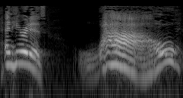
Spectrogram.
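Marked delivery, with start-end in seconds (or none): 1.6-3.6 "Wow" stretched into three syllables, loud and swooping; drawn-out wow. Shown as a demonstration. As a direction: stretch "Wow" long, rising and falling in awe. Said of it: "Make wow into a three-syllable word".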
